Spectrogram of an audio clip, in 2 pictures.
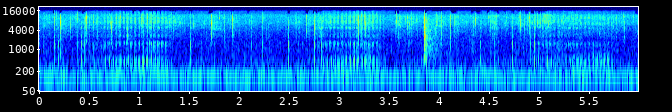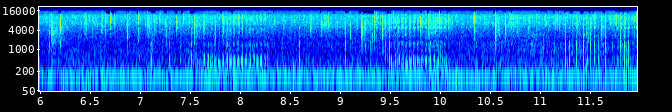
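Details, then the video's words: Domestic cat in gentle, steady purring alongside a fireplace, autumn ambience: deep droning rumble with slower breath swells every two to three seconds, plus sparse crackles and one louder pop from the fire. "Fall asleep to the Purring of a Cat & Fireplace"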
